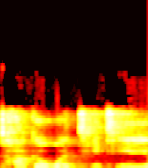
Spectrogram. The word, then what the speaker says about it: Taika Waititi: Is it Taika Waititi or? I think you pronounce it correctly.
